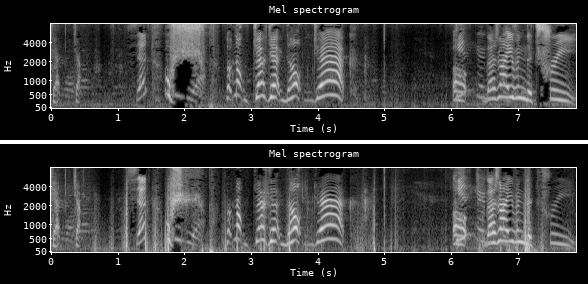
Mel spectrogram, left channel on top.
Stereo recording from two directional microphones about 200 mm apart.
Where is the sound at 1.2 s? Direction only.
30° right (ahead or behind).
